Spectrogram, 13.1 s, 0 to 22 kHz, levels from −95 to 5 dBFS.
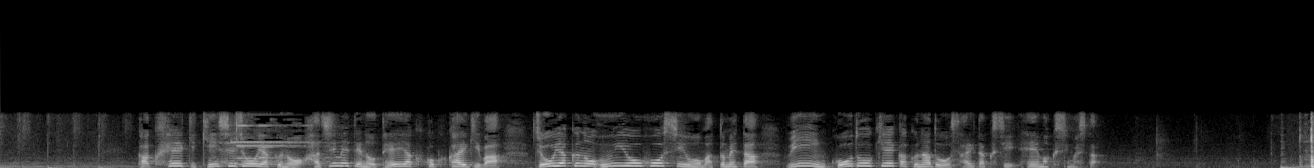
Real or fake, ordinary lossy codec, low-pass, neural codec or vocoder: real; none; 7.2 kHz; none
